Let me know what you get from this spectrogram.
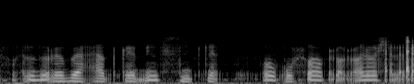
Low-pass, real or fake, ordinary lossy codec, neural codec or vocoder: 3.6 kHz; fake; none; autoencoder, 22.05 kHz, a latent of 192 numbers a frame, VITS, trained on many speakers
